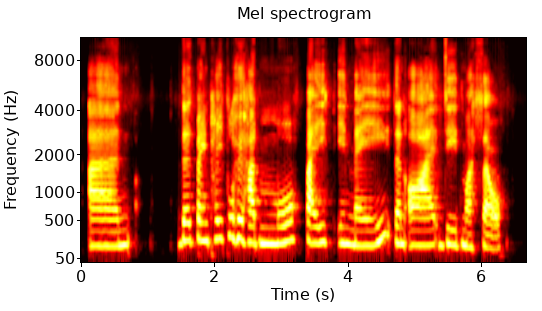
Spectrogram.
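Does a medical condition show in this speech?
Yes: deafness, profound; weekly private speech therapy in childhood, speaks clearly, bilingual Auslan and spoken English.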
